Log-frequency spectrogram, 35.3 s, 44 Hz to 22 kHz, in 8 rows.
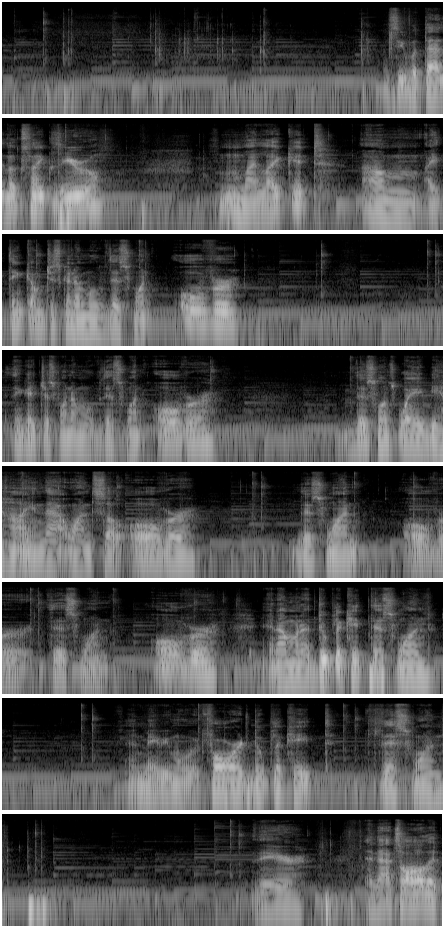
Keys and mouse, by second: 0.7-1.5 middle drag, 2.6-3.7 middle drag, 5.0 KP_0, 10.2-12.0 drag, 14.4-15.3 drag, 16.7 click, 17.8-18.6 drag, 18.6 right click, 20.2 right click, 21.2-21.8 right drag, 22.3 right click, 23.2-24.0 right drag, 25.8 shift+d, 27.2 click, 28.4 click, 29.8 click, 31.1 shift+d, 33.2 click.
